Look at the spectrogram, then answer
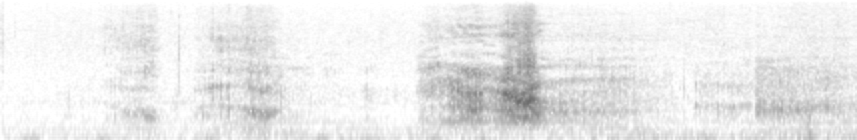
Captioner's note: wolf growling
